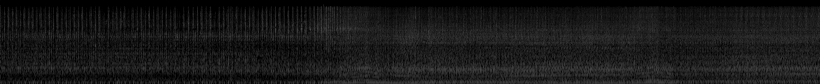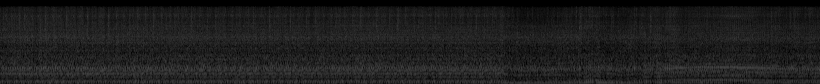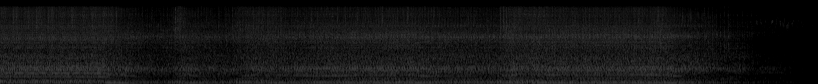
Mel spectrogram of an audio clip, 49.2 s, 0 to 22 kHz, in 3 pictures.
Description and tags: Volkswagen Type 2 revving up2
Volkswagen Type 2 revving up (some bird sounds) and turns off
start, van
